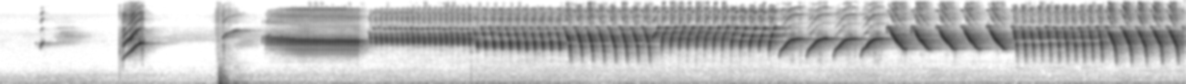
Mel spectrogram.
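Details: Canary singing to provoke other canaries: after a few scattered notes and a sharp click, a buzzy phrase leads into long fast trills and rhythmic series of down-swept notes.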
